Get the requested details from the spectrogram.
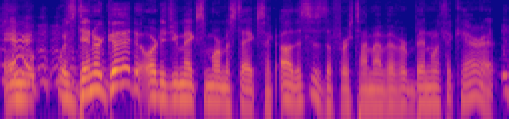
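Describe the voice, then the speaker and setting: Noticeable background noise behind a man of medium pitch at a fairly quick pace. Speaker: radio show co-host. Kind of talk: morning radio show banter.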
